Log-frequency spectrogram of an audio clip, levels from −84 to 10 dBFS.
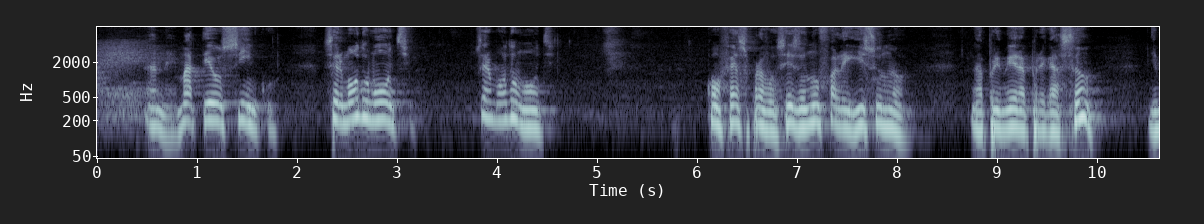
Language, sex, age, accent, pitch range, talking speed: Portuguese, male, 60-79, Brazilian, 155-205 Hz, 105 wpm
